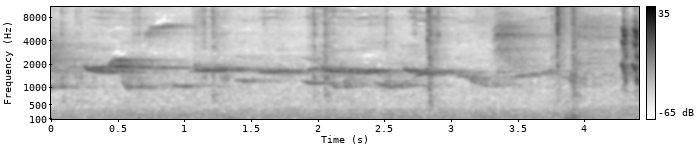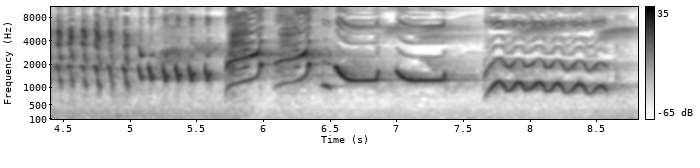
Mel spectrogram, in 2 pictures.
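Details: Masked laughingthrush in a pancingan, a lure recording; faint whistled notes at first, then a loud stuttering run of rapid notes, followed by bright slurred whistles and a quick wavering trill.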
